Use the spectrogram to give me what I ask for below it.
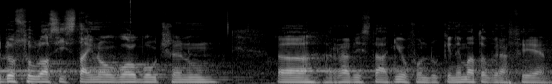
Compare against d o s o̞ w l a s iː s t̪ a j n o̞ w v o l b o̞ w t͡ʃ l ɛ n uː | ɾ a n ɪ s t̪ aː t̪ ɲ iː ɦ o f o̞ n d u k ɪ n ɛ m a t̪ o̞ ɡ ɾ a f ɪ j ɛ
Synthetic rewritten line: d o s o̞ w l a s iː s t̪ a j n o̞ w v o l b o̞ w t͡ʃ l ɛ n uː | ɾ a d ɪ s t̪ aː t̪ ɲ iː ɦ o f o̞ n d u k ɪ n ɛ m a t̪ o̞ ɡ ɾ a f ɪ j ɛ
